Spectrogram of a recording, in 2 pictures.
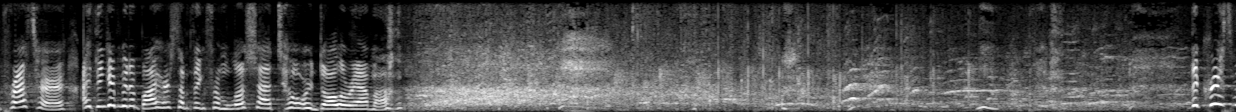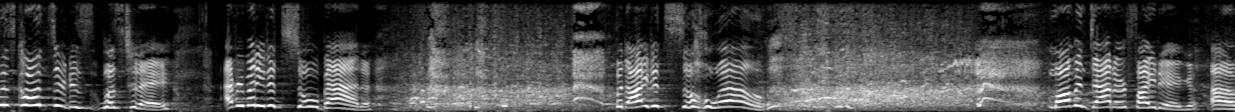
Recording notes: Recorded live at the Park Theatre in Winnipeg.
